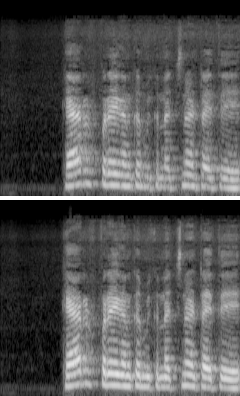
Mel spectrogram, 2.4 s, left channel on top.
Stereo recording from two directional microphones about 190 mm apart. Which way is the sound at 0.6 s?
40° right (ahead or behind).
